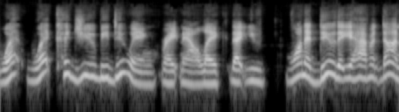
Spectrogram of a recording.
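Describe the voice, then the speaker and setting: The recording is very clean, and the background is silent. Her intonation is lively as the woman talks. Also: dry, close sound with no echo. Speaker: life coach and author. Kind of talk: podcast interview. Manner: halting, many restarts.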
